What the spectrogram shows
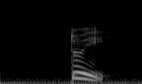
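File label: "dui", fourth tone, Chinese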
